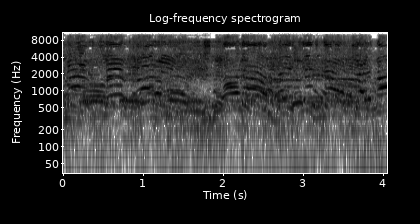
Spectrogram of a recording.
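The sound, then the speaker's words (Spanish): A dense crowd shouts 'fuera fascistas' and boos at defendants leaving the Ciudad de la Justicia in Valencia, many overlapping voices rising in loud, wavering yells and boos that never let up across the few seconds. “Al grito de fuera fascistas, han sido abucheados a su salida de la Ciudad de la Justicia de Valencia.”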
